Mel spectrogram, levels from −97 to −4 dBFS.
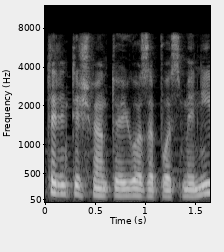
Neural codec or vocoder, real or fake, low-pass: none; real; 7.2 kHz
